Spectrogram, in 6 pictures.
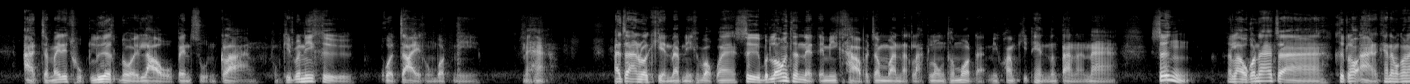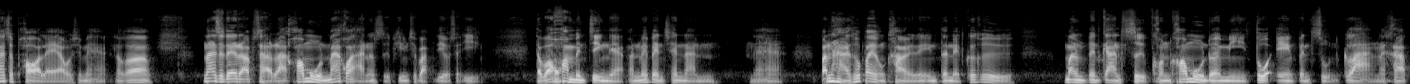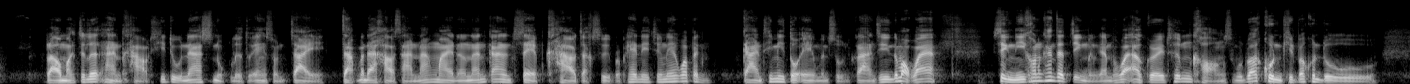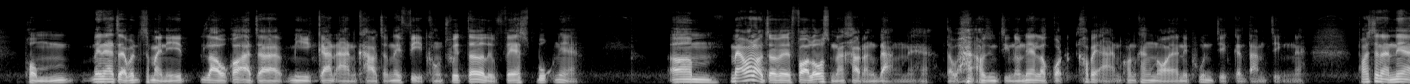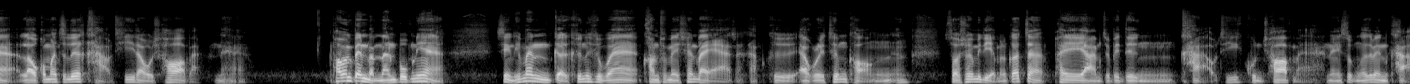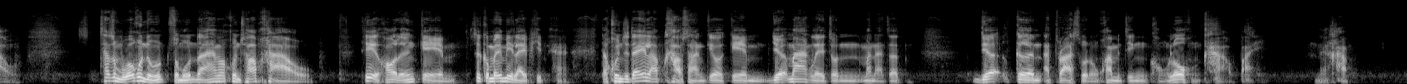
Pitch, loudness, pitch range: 95 Hz, -16 LUFS, 85-115 Hz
